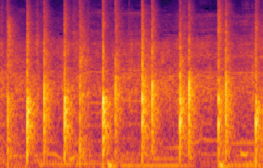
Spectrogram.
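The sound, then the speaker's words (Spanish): A small group on an Argentine radio programme claps for about two seconds for a listener's advice: loud, sharp, slightly uneven hand claps in a quick run, with a faint low hum underneath and no talking. “Sí, baje la música le vamos a hacer un aplauso.”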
